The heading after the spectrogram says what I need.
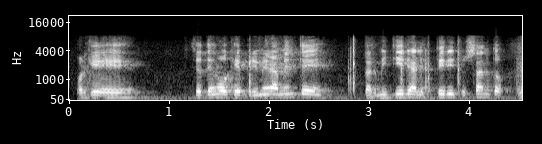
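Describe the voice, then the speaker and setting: A man preaching a sermon as pastor, impassioned and swinging between loud and soft. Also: mid-range voice, flat delivery, moderate pace, slight background noise. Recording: dull lo-fi sound.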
